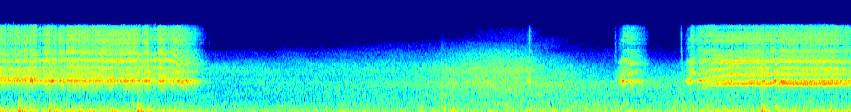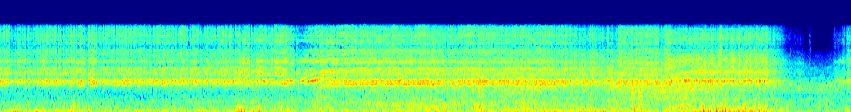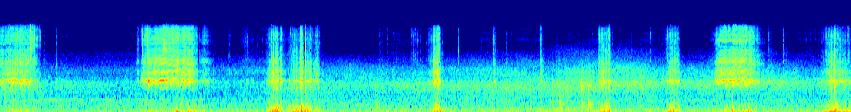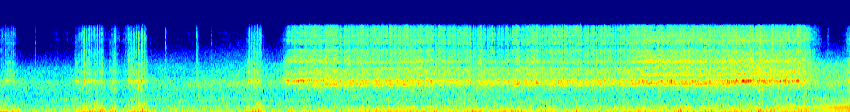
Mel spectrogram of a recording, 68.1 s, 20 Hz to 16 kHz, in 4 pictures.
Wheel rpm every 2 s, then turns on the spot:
160, 100, 0, 0, 0, 0, 30, 110, 120, 110, 120, 100, 110, 110, 110, 110, 20, 10, 40, 10, 0, 0, 0, 10, 30, 20, 20, 0, 80, 110, 110, 120, 120, 60.
38-40 52-54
